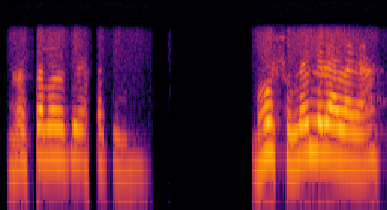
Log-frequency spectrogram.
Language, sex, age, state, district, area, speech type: Hindi, female, 60+, Bihar, Begusarai, urban, conversation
